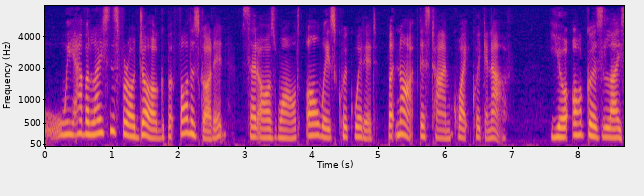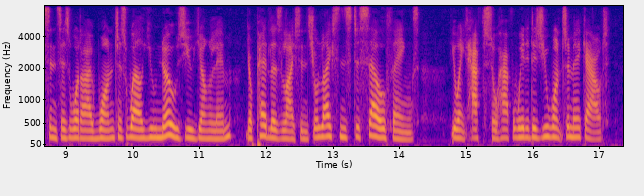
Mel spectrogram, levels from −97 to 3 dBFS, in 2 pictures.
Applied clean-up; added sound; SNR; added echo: none; none; none; none.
